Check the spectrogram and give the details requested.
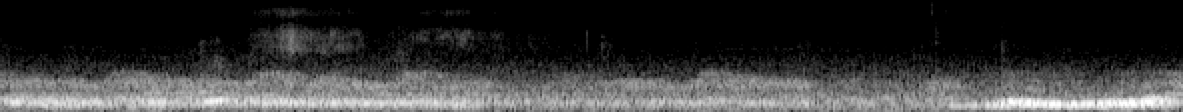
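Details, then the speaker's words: Rhythmic whooshing pulses of the left uterine artery on pregnancy Doppler ultrasound, found by tilting the probe backward; a normal uterine artery flow signal. "এই যে ঠিক আছে এটা হচ্ছে left ইউটরাইন ঠিক আছে pregnancy ডপলারে আমরা এই জিনিসগুলোই দেখবো।"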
